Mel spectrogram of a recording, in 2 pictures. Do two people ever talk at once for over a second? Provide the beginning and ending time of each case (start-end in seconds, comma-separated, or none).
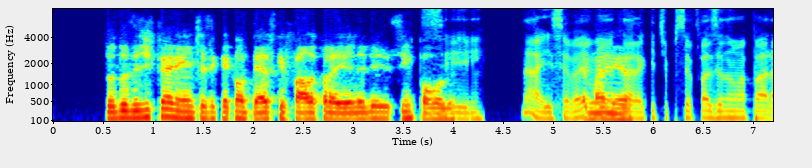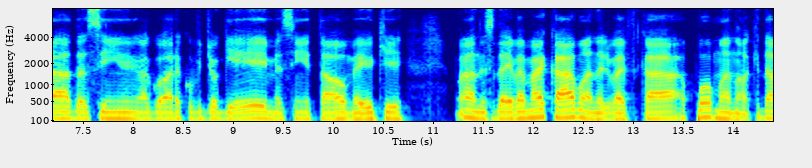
none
